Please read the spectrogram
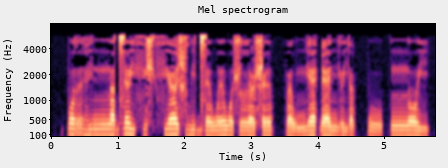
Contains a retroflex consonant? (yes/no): yes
